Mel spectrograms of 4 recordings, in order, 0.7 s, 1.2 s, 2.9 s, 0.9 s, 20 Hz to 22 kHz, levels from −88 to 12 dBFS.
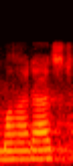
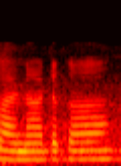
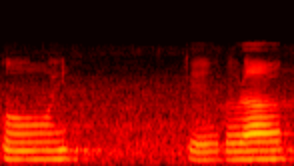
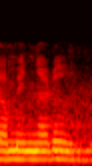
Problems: none marked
